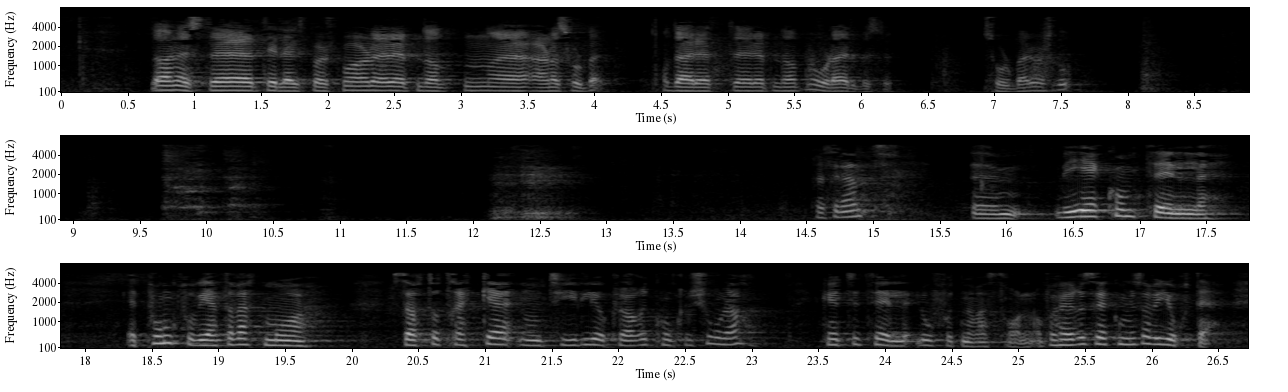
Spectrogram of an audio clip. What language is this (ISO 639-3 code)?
nor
